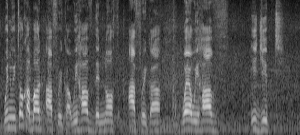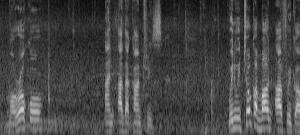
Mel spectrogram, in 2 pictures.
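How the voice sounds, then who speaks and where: A young man from Uganda talking casually to camera as a vlogger, slow, deliberate and earnest, addressing his viewers directly. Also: a little high, slight background noise.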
